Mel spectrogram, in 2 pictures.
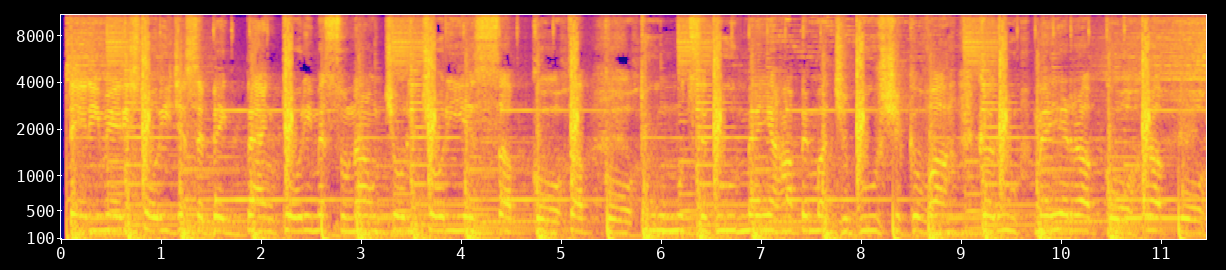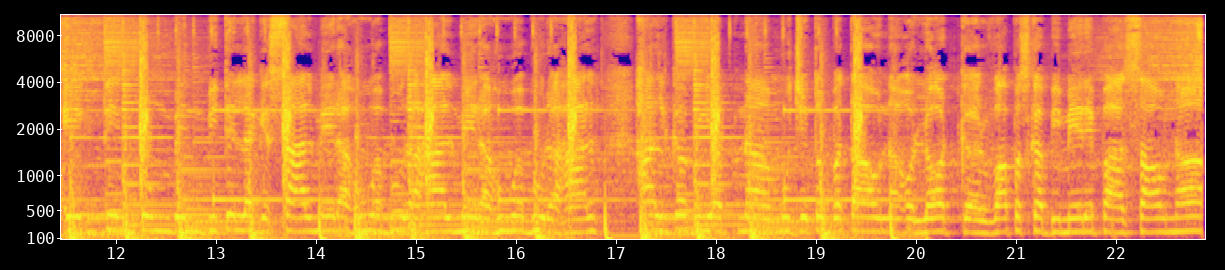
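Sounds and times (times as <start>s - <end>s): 
Indian pop rap ringtone: 0.1s - 22.8s.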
